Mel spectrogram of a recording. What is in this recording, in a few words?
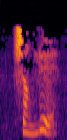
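"省略", Mandarin Chinese; hsk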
